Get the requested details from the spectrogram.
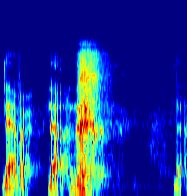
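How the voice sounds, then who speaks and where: A man's voice: takes it slowly, fairly bright tone, dull audio. A young man from Singapore, a guest in a casual chat, thoughtful and a bit hesitant, often repeating words.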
